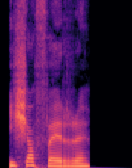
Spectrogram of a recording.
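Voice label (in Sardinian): "Isciaferre", Sardinian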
